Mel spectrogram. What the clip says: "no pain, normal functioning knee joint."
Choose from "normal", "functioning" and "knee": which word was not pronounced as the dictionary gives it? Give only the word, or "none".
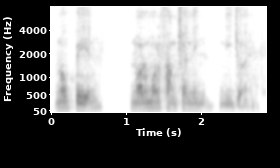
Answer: functioning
